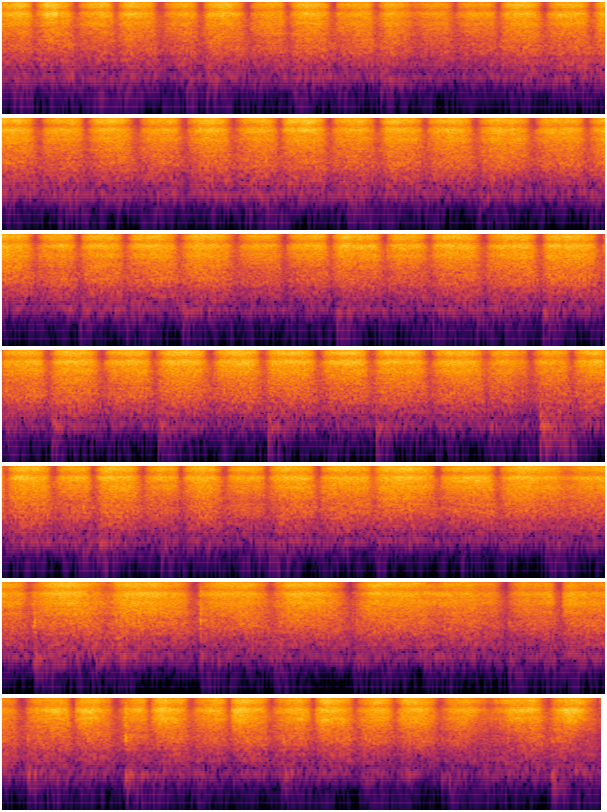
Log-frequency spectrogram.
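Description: Sandpaper on a hand sanding block rubbing over a car trunk lid's paint and body filler, in a steady rhythm of quick back-and-forth strokes. This is block sanding to level the panel's highs and lows before primer.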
